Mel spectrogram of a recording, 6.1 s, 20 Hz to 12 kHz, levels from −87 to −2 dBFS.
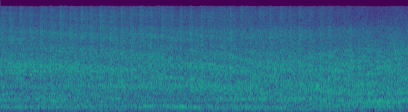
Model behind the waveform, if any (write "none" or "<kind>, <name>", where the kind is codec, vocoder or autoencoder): none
